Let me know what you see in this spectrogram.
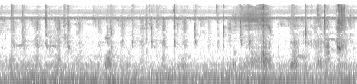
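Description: People chewing and crunching raw vegetables and lettuce wraps, a run of small crunches and wet mouth clicks.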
